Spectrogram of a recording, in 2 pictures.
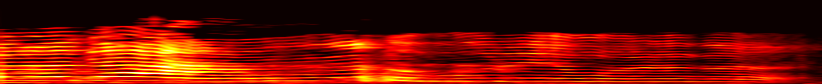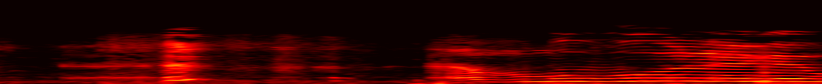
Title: Cute baby cry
